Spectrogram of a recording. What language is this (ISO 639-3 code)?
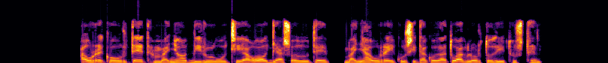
eus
